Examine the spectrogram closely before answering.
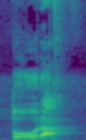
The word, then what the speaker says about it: Torá: Si usted quiere poner aquí ley, como concepto, ley, literalmente quiere decir Torah. T-O-R-A, acento en la A. Torah.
